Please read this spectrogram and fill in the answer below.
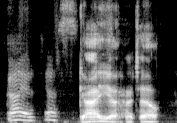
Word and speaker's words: Gaia: And we're at the Gaia Hotel. Is that how you pronounce it? That's right, Gaia, yes.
